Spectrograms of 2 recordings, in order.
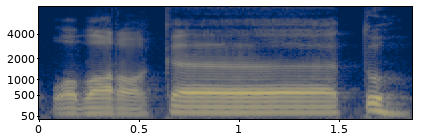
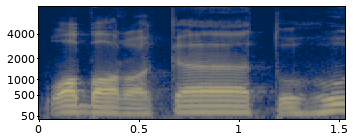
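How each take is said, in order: First: Slow "ওয়া বারাকাতুহু" with long kaa, ending "tuh"; waqf ending. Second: "ওয়া বারাকাতুহু" with final "hu" voiced; full ending. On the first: Teacher repeats the pause form, "ওয়া বারাকাতুহু" closed on h. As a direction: end "ওয়া বারাকাতুহু" on a breathed h, no u. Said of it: "যখন থেমে যাবেন". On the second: Teacher reads the written form, "ওয়া বারাকাতুহু" ending in hu. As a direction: sound out the last vowel of "ওয়া বারাকাতুহু". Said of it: "এখানে আপনাকে ওয়াকফ করতে হবে". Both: Shown as a demonstration.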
